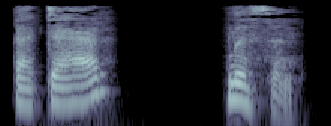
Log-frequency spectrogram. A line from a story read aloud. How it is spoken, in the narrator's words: she said quietly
